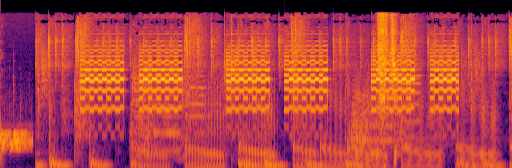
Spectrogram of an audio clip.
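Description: Electronic music starting suddenly about half a second in: a bass line under a high warbling trill that repeats in short bursts, much like a phone ringtone.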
